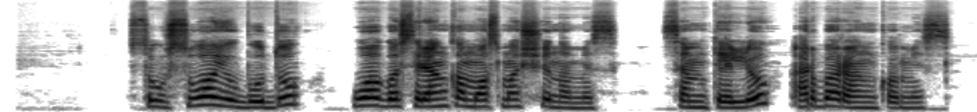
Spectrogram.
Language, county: Lithuanian, Šiauliai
